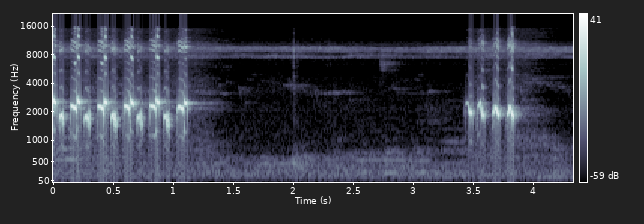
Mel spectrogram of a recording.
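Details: Female yellow-vented bulbul in breeding condition, calling a male, delivers a fast run of six bubbly, rolling notes, then silence, then a shorter run of four similar notes.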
